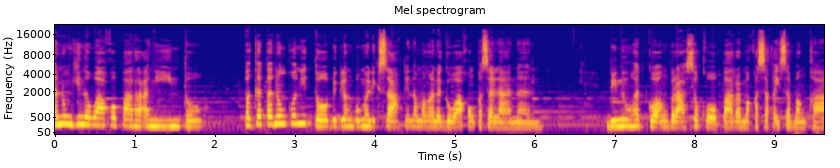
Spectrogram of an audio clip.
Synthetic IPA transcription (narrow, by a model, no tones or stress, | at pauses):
ʔɐnoŋɡɪnɐwako̞paːɾɐʔɐniːhɪnt̪o̞ | pɐɡ̚kɐt̪ɐno̞ŋko̞nɪt̪o̞bɪɡlɐŋbʊmɐlɪk̚sɐʔaːkɪnːɐŋmɐŋanɐɡɐwaːko̞ŋkɐsɐlaːnɐn | bɪnuːɦɐt̪̚ko̞ʔɐŋbɾaːso̞ko̞paːɾɐmɐkɐsɐkajsɐbɐŋka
